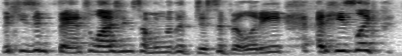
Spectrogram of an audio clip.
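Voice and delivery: usual speaking voice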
